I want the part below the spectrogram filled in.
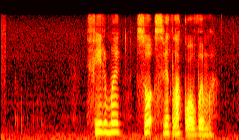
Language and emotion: Russian, neutral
